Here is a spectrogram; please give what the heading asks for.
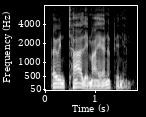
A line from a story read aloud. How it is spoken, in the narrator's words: said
